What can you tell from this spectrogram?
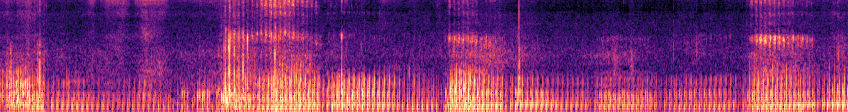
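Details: A pet serval cuddled in its owner's arms gives a loud, continuous purr, a low throbbing rumble that rises and falls with each breath, with brief higher rustling and breathy bursts between.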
